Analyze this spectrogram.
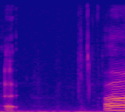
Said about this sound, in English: Just one burp. Just one burp. That's definitely not one burp. Oh, no. She's definitely burp more. No, that was my first.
